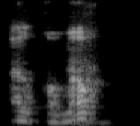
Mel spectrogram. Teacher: Al-qamar di sini nggak ada tengahnya sukun jadi tebal al-qamar.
